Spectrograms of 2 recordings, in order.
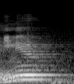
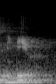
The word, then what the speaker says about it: Mimir: to use this sty because I often say mimir but it's the proper pronunciation is mimir just like the baby dog was sleeping in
